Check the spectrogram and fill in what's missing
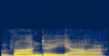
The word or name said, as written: Wanderjahr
